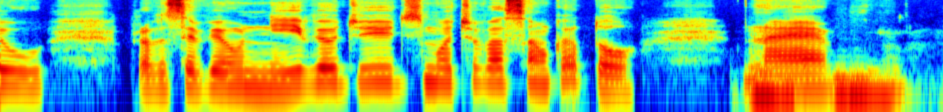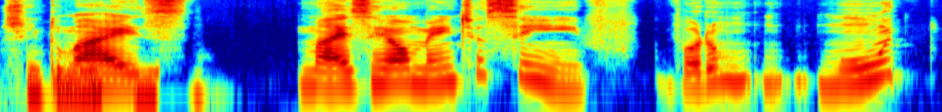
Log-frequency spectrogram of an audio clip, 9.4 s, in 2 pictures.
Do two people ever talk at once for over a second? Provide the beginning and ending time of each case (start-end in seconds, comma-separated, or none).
none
